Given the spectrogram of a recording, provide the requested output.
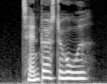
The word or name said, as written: tandbørstehoved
